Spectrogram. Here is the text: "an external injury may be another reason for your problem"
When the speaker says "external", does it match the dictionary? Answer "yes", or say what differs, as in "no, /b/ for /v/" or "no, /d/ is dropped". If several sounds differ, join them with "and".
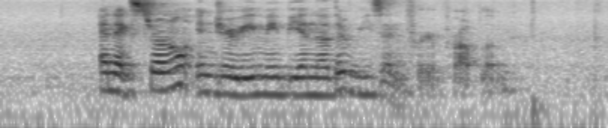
yes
